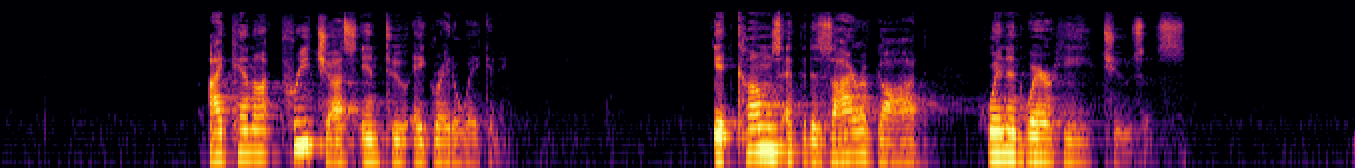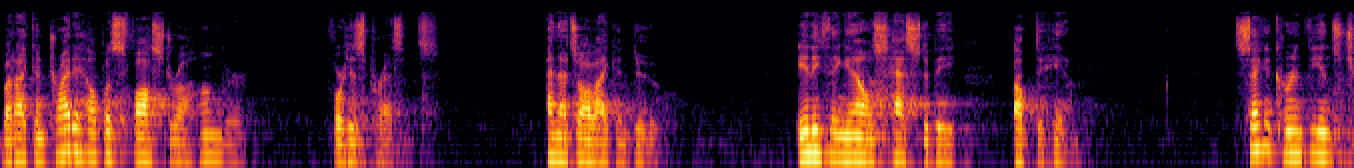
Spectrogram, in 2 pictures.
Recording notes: Woodland Life Church Live.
